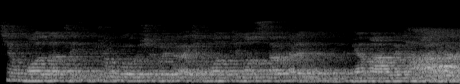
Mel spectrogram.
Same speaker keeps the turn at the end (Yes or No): No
